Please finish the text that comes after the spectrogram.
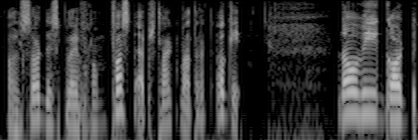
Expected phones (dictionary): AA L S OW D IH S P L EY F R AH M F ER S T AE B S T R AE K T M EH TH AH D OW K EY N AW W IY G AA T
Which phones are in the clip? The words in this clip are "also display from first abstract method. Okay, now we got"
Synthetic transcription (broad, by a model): AA L S OW D IH S P L EY F R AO M F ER S T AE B S T R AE K T M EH T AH OW K EY N AW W IY G AA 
